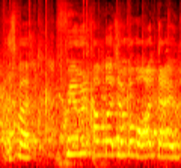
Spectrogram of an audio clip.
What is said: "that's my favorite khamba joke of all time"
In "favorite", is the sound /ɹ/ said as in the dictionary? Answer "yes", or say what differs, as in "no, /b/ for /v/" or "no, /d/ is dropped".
no, /ɹ/ is dropped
